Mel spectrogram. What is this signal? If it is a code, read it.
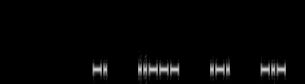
Morse code, heard as a keyed tone, about 42 wpm, spaced as for 21 wpm, 700 Hz. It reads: N2RK
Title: USA Call Signs - 4 Characters - 4x Character Spacing - 45wpm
